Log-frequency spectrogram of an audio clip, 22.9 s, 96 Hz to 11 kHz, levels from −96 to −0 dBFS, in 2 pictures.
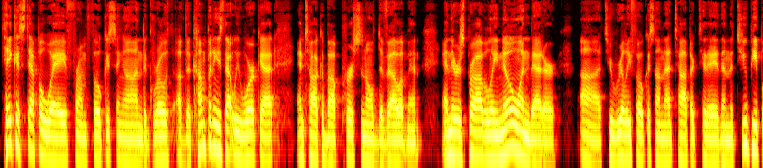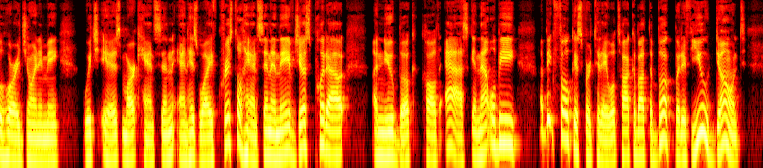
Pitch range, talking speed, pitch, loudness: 115-145 Hz, 215 wpm, 125 Hz, -17 LUFS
